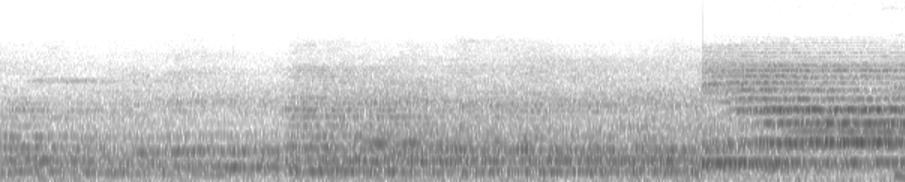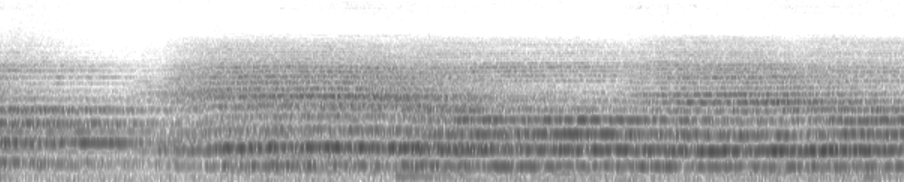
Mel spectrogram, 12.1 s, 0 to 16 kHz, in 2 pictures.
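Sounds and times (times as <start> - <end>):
slow church music chords: 0.0 - 12.0.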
